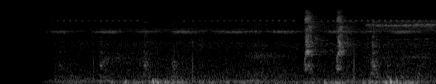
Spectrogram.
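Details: A squirrel in Lakeside Chautauqua, Ohio gives a few sharp, harsh barks over a steady high insect drone.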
